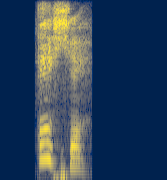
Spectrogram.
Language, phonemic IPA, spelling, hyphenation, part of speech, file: Greek, /ˈe.çe/, έχε, έ‧χε, verb, El-έχε.ogg
- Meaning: second-person singular imperative of έχω (écho): "have!"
